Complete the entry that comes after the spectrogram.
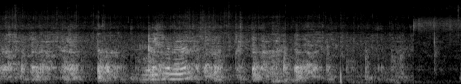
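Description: Onion and garlic frying in oil for a taro leaf dish, sizzling under scraping and stirring with a utensil against the pot, close and busy, a brief spoken word in the middle.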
